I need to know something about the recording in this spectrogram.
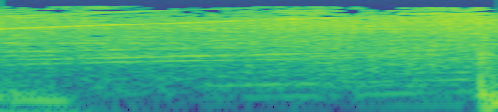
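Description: Logo-sting sound effect: a rising whoosh of noise with several tones slowly climbing in pitch. A low rumble under it drops away about half a second in.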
